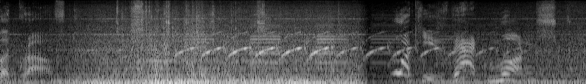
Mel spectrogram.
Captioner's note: car alarms blaring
